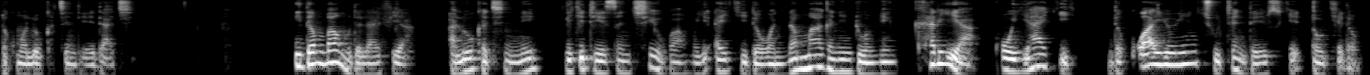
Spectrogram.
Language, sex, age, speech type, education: Hausa, male, 15-29, spontaneous, secondary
